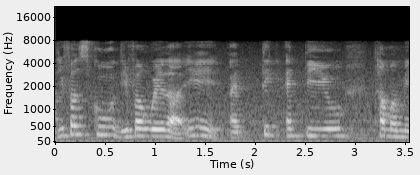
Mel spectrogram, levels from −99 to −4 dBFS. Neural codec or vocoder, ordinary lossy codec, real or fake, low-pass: none; none; real; none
